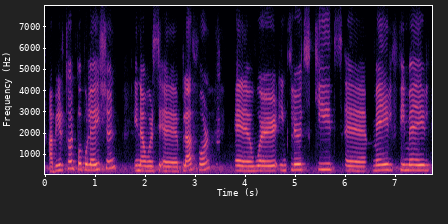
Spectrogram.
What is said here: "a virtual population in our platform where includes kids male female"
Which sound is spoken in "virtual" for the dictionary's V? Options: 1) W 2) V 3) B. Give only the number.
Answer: 3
